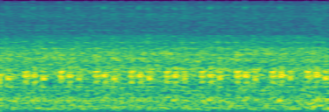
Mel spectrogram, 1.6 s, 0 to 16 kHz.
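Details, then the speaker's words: 2019 Toyota Hilux 2GD diesel engine after timing chain repair: even diesel clatter at idle with light steady tick, no chain rattle; the engine noise is gone, running normally. "so kita natin na binalik na natin yan lahat so yung ingay sa loob ng engine ay wala na"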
